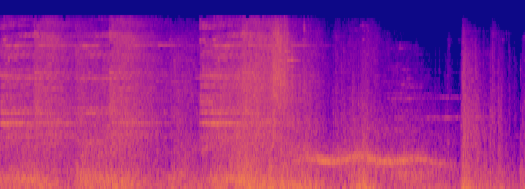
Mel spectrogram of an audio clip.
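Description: Weapons swing and clash in a fight.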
